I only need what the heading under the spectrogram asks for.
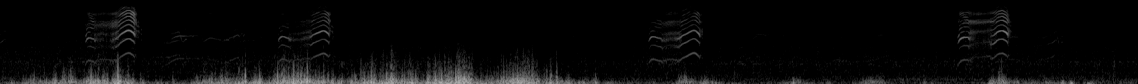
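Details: Northern lapwing at Oostpolder, Groningen, Netherlands, where young lapwings are present, giving four thin, wheezy, slurred calls a few seconds apart, rising then falling in pitch, over a heavy low rumble of wind.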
